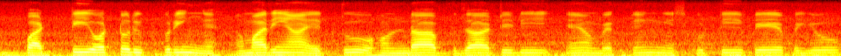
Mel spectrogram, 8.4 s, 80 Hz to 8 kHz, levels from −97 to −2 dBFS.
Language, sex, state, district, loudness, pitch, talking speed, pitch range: Hindi, male, Rajasthan, Bikaner, -17 LUFS, 135 Hz, 105 wpm, 125-140 Hz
